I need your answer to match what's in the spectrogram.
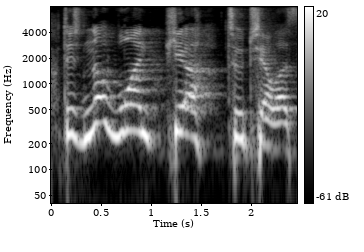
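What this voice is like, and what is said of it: Russian-accented Christopher Walken impression. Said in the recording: “I slip into a random weird accent every once in a while ... It's like Russian Christopher Walken.”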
